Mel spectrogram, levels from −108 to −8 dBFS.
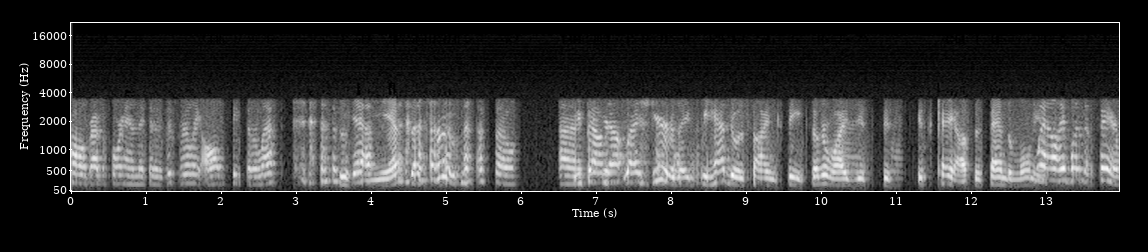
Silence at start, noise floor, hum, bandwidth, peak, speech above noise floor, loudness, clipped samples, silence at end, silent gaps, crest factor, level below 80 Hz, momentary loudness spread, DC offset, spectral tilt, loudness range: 0 s; -73 dBFS; none; 3.6 kHz; -6 dBFS; 51 dB; -23 LUFS; under 0.1%; 0 s; none; 16 dB; -88 dBFS; 10 LU; under 0.1%; -7.5 dB/octave; 3 LU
